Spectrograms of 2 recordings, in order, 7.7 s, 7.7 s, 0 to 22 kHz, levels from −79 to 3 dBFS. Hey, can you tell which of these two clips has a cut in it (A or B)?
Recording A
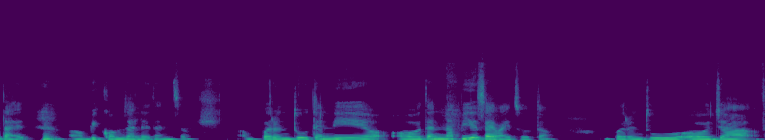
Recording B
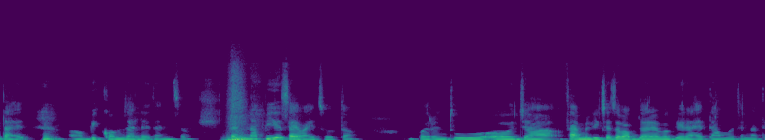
B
